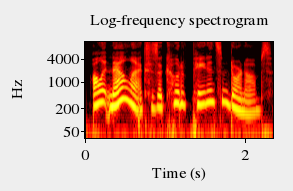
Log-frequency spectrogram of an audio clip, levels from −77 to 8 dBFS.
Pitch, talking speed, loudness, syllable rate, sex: 245 Hz, 305 wpm, -19 LUFS, 6.1 syllables/s, female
